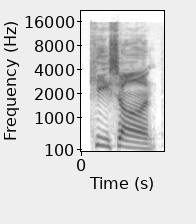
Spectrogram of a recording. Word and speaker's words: Keechant: third day talking about ki chent or kichant how do they how do you say it black keyshawn keyshawn k-e-e-c-h-a-n-t sewell she's the one who is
